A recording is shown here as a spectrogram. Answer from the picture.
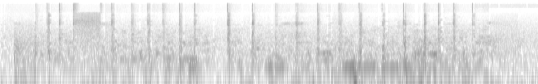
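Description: Faint computer mouse clicks in a long irregular run, about three a second, as keys of a simulated keypad on screen are clicked over and over.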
